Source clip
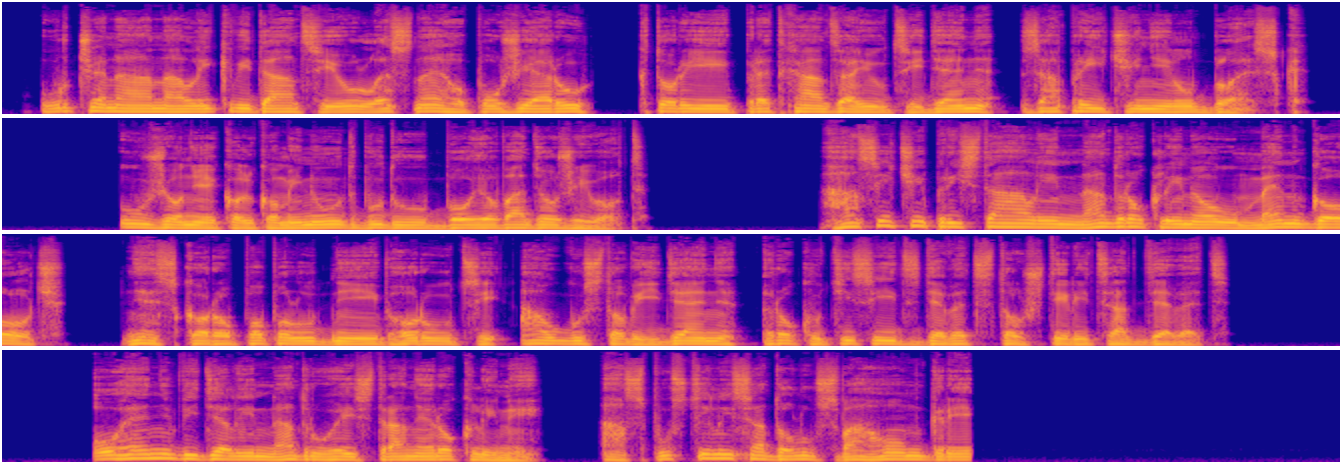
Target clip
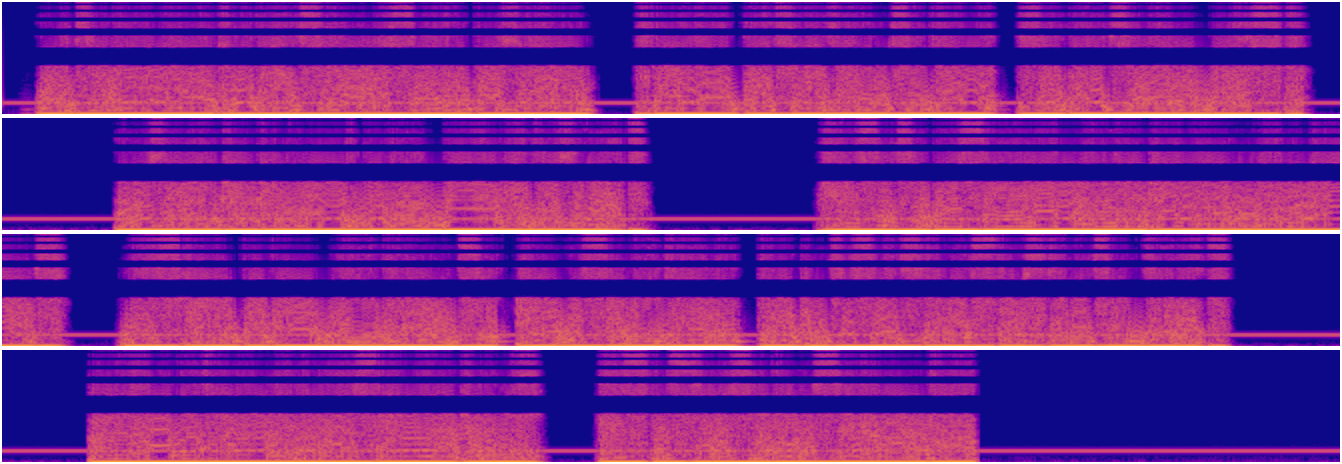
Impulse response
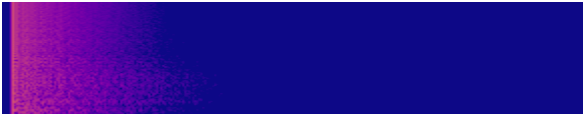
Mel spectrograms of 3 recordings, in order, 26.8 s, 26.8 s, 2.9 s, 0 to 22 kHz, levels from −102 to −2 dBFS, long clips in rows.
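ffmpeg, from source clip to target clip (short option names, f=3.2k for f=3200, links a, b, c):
-af "afftfilt=real='re':imag='-im':win_size=2048:overlap=0.75,aeval=exprs='abs(val(0))':c=same,aeval=exprs='(tanh(44.7*val(0)+0.3)-tanh(0.3))/44.7':c=same,aeval=exprs='val(0)+0.00112*sin(2*PI*410*n/s)':c=same,afftfilt=real='re*eq(mod(floor(b*sr/1024/2100),2),0)':imag='im*eq(mod(floor(b*sr/1024/2100),2),0)':win_size=1024:overlap=0.75,volume=9.5dB"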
